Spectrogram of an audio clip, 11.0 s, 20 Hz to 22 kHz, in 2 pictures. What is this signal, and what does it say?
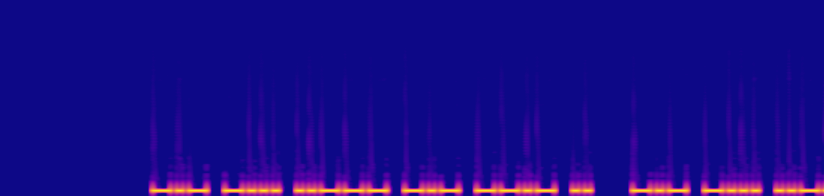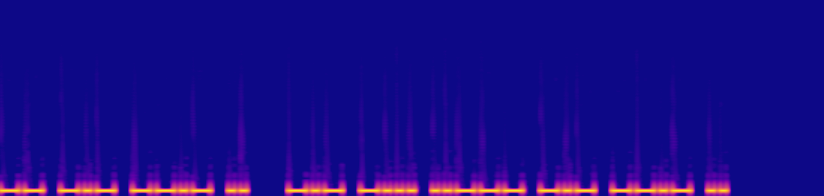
Morse code, heard as a keyed tone, about 30 wpm, 700 Hz. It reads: KB2KQI KB2KQI KB2KQI
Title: USA Call Signs Repeated 3x 30wpm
